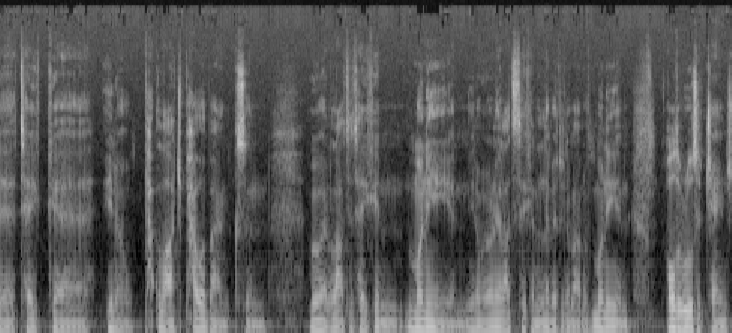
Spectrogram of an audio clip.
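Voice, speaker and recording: A very fast pace with fairly even intonation, in an English accent. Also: man, very deep, low pitch for a man. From northeast England. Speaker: emergency doctor. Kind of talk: interview conversation.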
